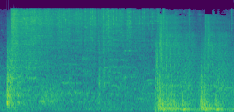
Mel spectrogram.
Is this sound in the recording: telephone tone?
no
